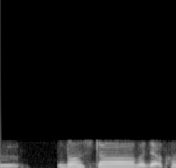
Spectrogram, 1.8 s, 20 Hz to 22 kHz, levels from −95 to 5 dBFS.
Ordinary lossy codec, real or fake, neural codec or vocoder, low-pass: none; real; none; 3.6 kHz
